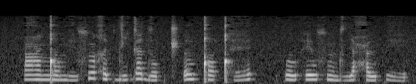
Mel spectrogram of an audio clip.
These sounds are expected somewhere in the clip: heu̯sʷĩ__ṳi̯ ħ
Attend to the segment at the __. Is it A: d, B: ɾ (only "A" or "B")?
A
